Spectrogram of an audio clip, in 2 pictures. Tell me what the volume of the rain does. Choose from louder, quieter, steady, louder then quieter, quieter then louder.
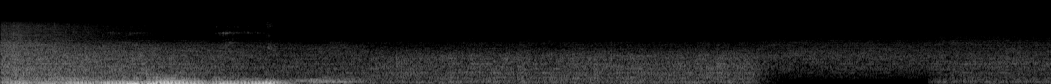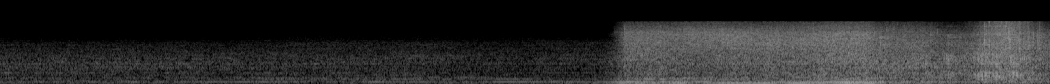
quieter then louder.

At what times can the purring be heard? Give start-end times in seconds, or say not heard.
0.0-2.8, 17.9-20.9.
